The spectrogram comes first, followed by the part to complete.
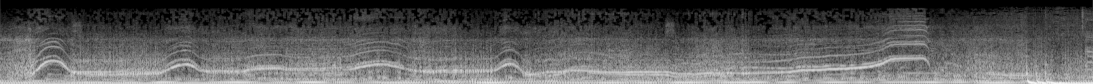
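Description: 5-inch FPV quadcopter's brushless motors whining, the pitch swooping up and down several times as the throttle is punched and eased, then climbing steeply near the end. Electronic music with a heavy bass line plays underneath.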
